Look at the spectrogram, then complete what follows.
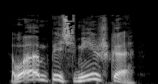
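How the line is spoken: Cheerful exclamation. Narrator (Russian): воскликнул, улыбаясь шире своей шляпы

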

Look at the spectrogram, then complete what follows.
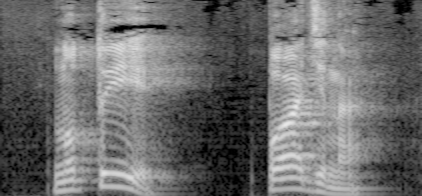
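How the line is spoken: Shouted. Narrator (Russian): крикнул

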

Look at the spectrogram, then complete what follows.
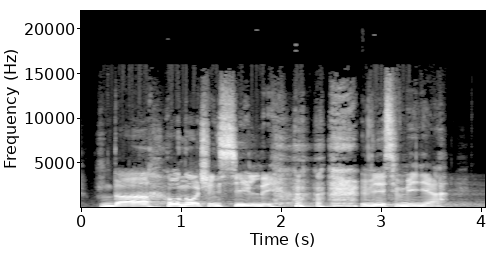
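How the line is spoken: Laughing. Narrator (Russian): Зевс засмеялся и сказал

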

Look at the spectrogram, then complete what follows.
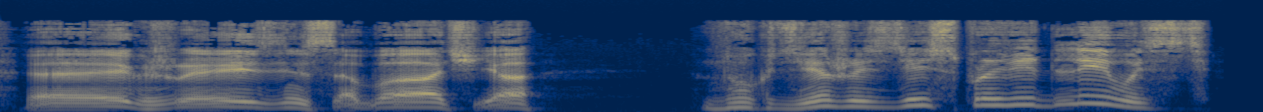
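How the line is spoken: Melancholy plaintive drawl. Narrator (Russian): Мышастый док с меланхолическим видом протянул плачевным голосом

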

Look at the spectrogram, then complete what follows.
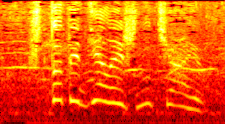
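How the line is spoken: Shouting. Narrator (Russian): закричала Ирма

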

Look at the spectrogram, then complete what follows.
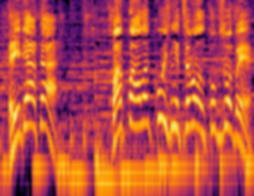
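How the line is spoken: Shout. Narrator (Russian): крикнул Антоний

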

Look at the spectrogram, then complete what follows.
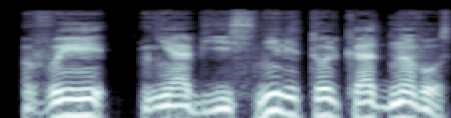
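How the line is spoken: Plain. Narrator (Russian): сказал полковник

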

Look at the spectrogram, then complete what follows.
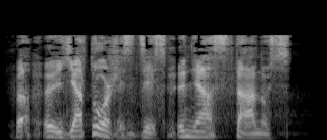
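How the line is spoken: Barked. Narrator (Russian): рявкнул Буль-Буль

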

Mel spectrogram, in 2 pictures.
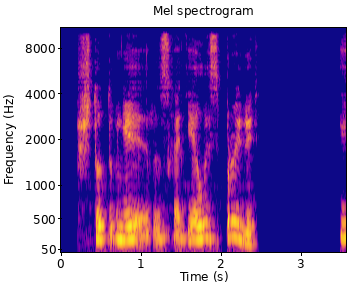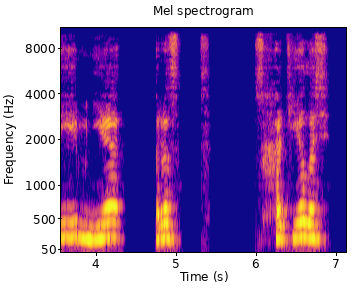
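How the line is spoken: Stuttering agreement. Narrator (Russian): заикаясь, согласился

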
